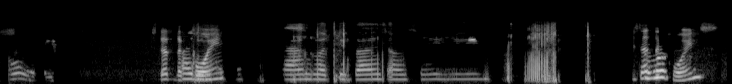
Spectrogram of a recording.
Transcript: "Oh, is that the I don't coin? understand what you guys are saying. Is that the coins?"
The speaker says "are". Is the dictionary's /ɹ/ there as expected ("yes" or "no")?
no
